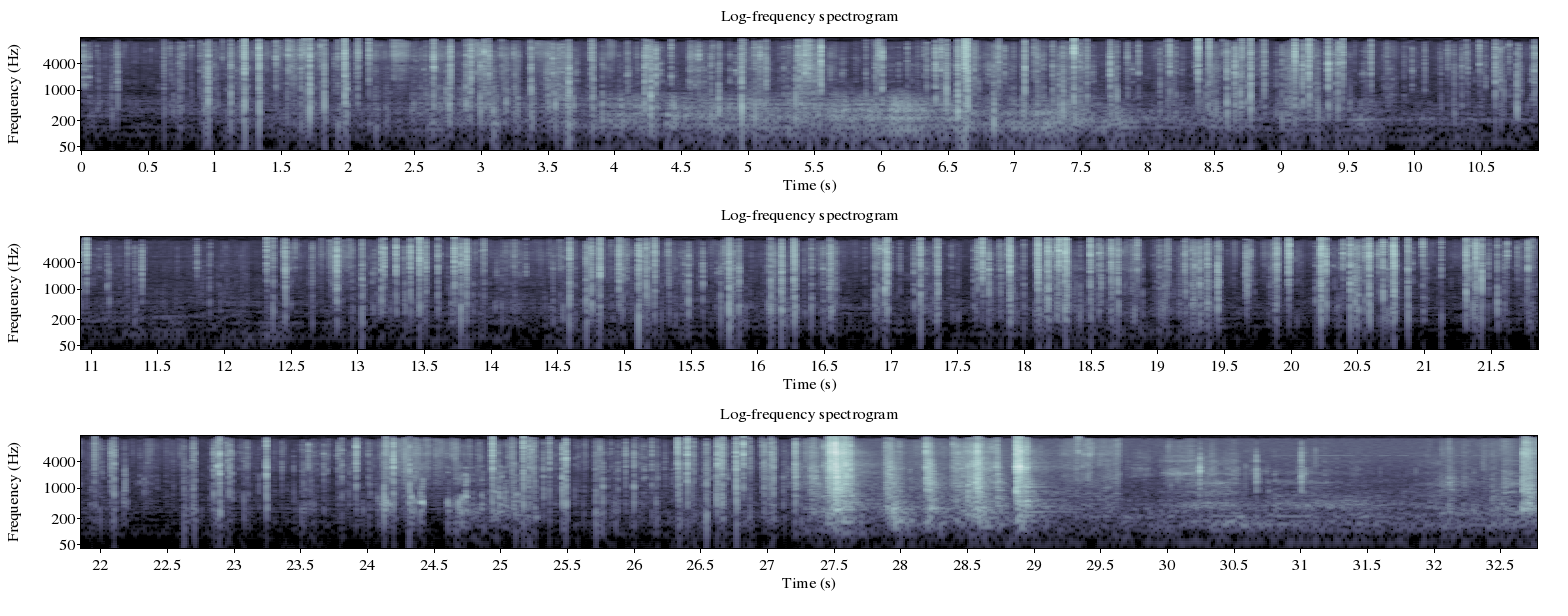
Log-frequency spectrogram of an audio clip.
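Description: Irregular clicking and ticking of hand work with a screwdriver on a sheet-metal exhaust vent hood mounted in corrugated plexiglass, with a louder burst of clatter near the end.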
